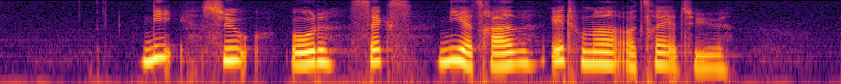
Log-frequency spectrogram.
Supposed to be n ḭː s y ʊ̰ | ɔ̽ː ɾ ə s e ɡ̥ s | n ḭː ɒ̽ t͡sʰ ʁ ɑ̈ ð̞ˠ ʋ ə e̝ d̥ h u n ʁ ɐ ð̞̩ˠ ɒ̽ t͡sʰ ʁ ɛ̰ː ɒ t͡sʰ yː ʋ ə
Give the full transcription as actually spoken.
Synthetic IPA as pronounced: n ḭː s y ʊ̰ | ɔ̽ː ɾ ə s e ɡ̥ s | n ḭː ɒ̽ t͡sʰ ʁ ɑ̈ ð̞ˠ ʋ ə e̝ d̥ h u n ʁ ɐ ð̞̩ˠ ɒ̽ t͡sʰ ʁ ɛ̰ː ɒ t͡sʰ yː ʋ ə

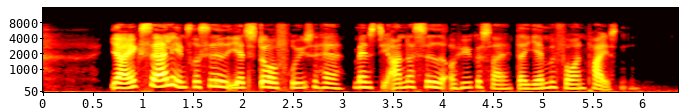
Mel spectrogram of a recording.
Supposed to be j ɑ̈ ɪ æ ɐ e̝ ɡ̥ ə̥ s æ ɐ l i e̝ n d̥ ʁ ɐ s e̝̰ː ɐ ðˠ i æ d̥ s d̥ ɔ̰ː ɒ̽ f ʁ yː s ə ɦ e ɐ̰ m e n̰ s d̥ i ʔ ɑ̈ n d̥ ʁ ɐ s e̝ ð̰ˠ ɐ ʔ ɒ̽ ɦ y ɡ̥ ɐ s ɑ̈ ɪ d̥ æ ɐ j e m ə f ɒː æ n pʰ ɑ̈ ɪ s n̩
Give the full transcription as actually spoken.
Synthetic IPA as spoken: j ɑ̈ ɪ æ ɐ e̝ ɡ̥ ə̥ s æ ɐ l i e̝ n d̥ ʁ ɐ s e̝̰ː ɐ ðˠ i æ d̥ s d̥ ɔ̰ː ɒ̽ f ʁ yː s ə ɦ æ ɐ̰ m e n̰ s d̥ i ʔ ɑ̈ n d̥ ʁ ɐ s e̝ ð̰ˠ ɐ ʔ ɒ̽ ɦ y ɡ̥ ɐ s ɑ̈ ɪ d̥ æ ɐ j e m ə f ɒː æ n pʰ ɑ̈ ɪ s n̩

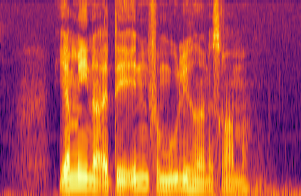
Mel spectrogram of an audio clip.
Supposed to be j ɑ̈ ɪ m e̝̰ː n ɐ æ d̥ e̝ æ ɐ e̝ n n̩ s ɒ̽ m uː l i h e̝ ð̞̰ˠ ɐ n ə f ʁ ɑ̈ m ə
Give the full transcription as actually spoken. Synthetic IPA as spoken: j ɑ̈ ɪ m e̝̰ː n ɐ æ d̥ e̝ æ ɐ e̝ n n̩ f ɒ̽ m uː l i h e̝ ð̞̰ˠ ɐ n ə s ʁ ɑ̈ m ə

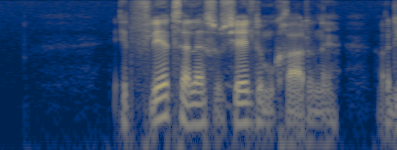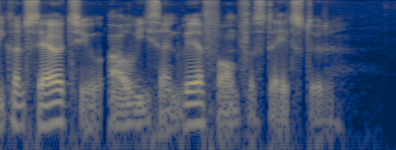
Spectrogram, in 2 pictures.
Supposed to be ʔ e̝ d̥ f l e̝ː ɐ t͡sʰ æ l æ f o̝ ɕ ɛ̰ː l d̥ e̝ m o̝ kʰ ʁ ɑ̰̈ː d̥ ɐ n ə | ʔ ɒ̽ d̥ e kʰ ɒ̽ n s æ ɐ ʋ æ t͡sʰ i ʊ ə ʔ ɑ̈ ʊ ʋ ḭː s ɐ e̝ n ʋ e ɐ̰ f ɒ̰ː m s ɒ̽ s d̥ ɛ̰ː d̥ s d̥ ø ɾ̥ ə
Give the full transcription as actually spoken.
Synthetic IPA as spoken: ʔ e̝ d̥ f l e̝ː ɐ t͡sʰ æ l æ s o̝ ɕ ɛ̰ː l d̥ e̝ m o̝ kʰ ʁ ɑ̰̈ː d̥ ɐ n ə | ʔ ɒ̽ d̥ i kʰ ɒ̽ n s æ ɐ ʋ æ t͡sʰ i ʊ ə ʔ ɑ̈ ʊ ʋ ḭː s ɐ e̝ n ʋ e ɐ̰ f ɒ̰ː m f ɒ̽ s d̥ ɛ̰ː d̥ s d̥ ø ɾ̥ ə

